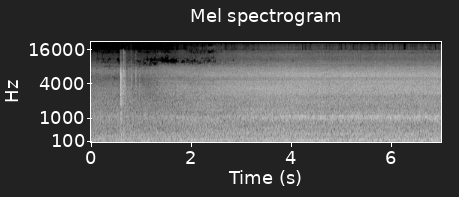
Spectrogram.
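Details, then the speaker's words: Rooftop HVAC unit blower after belt work and pulley adjustment to cut start squeal: steady, even hum with a faint constant tone, no squeal or slapping; quieter than before, though belt noted as not new and due for replacement; normal running. "quieter than it was not a new belt"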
